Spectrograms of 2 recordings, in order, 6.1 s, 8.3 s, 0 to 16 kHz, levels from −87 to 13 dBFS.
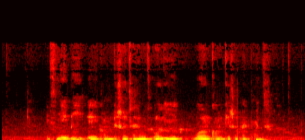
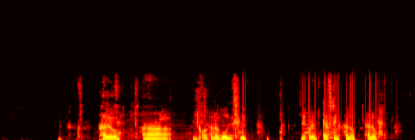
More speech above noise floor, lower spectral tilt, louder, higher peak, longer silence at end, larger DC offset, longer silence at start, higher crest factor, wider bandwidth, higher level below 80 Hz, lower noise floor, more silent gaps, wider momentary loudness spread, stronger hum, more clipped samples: second, 31 dB vs 69 dB; about the same, -7.5 dB/octave vs -7.5 dB/octave; second, -21 LUFS vs -17 LUFS; second, -6 dBFS vs -2 dBFS; about the same, 0.7 s vs 0.65 s; neither; second, 0.95 s vs 1.15 s; about the same, 16 dB vs 16 dB; first, 11.5 kHz vs 7.6 kHz; about the same, -46 dBFS vs -46 dBFS; second, -51 dBFS vs -84 dBFS; neither; second, 11 LU vs 25 LU; neither; neither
